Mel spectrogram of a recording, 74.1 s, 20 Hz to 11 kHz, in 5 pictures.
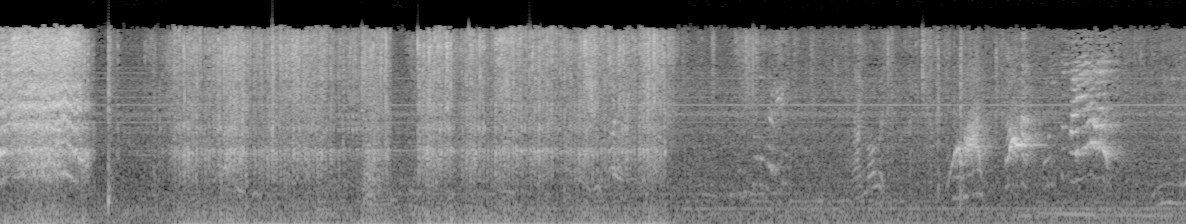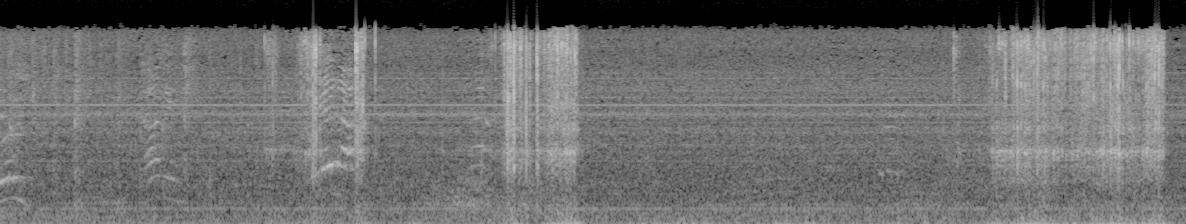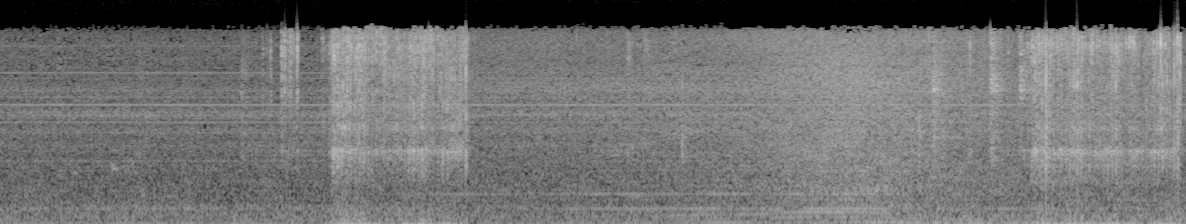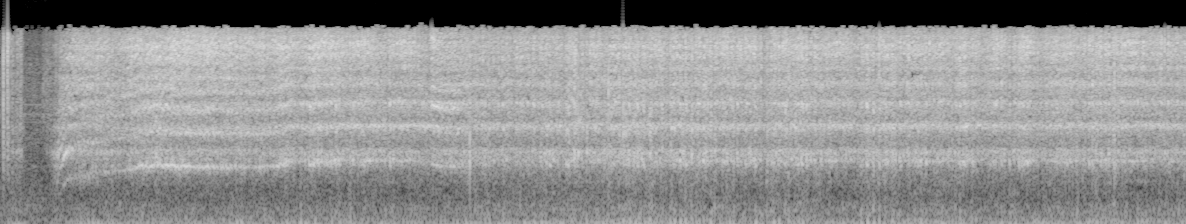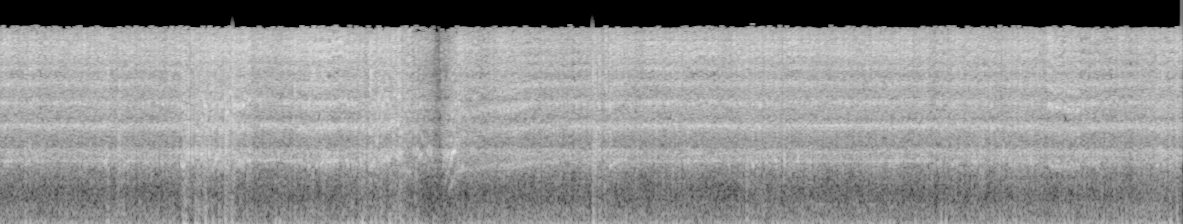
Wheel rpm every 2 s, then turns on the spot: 60, 20, 20, 20, 0, 0, 0, 0, 0, 10, 10, 0, 0, 10, 10, 0, 0, 10, 0, 0, 0, 20, 70, 200, 230, 230, 230, 230, 230, 230, 230, 220, 170, 230, 230, 230, 230.
0-8 26-30 34-36 42-44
